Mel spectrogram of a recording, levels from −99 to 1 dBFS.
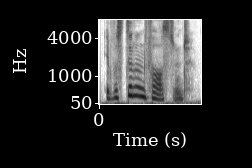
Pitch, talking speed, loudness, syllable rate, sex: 245 Hz, 190 wpm, -16 LUFS, 6.4 syllables/s, female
